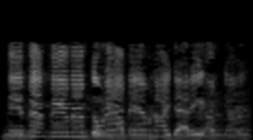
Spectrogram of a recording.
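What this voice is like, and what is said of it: Put-on American-style child accent. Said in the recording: “speak like a British person ... want your children to speak like Americans”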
